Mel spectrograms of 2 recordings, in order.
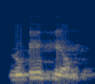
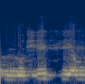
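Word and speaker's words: Lutetium: इर्बियम, thulium, डिट्रीबियम और लुटीथियम, या इसको लुशीथियम भी कहा जाता है, सही है, लुशीथियम कहें या लुटीथियम कहें, अलग अलग लोग अलग अलग तरह से इसको प्रोनाउंस करते हैं।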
